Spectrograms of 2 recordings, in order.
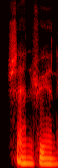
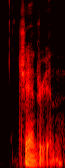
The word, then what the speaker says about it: Chandrian: Shandrian he is Shandrian here will always be. You said Chandrian. Chandrian. Yes.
